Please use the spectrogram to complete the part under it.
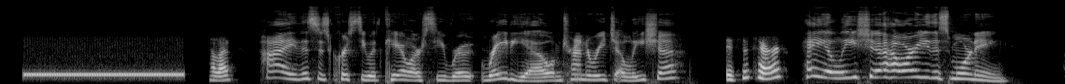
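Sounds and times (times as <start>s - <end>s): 
telephone dial tone as a call is placed: 0.2s - 1.9s
speech: 2.1s - 10.6s.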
